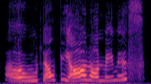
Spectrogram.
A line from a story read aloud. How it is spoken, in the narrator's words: whimpered the man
